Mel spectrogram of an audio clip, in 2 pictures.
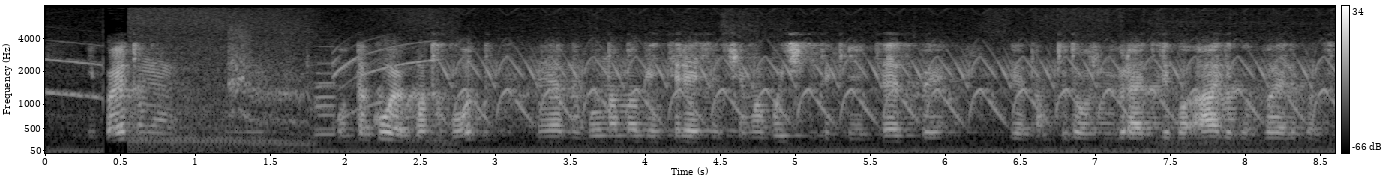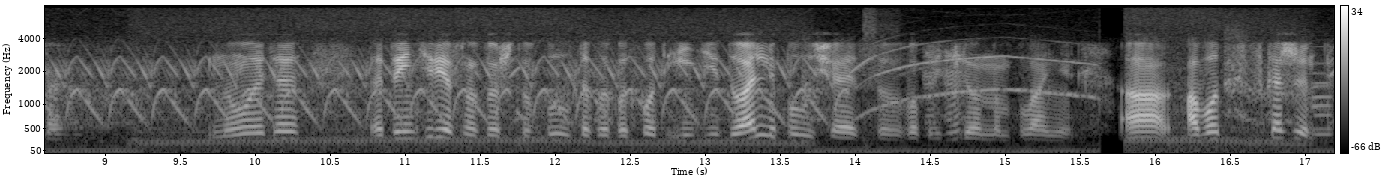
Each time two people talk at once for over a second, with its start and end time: none

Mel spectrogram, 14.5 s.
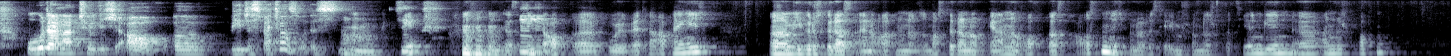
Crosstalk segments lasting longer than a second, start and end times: none

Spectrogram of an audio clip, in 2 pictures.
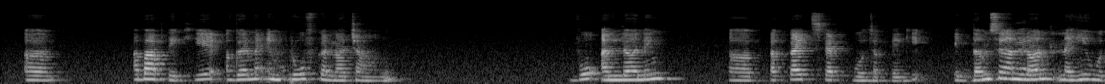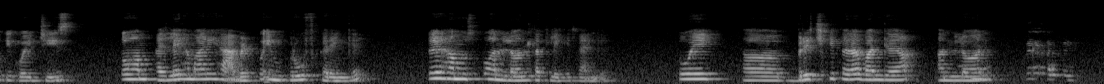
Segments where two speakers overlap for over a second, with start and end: none

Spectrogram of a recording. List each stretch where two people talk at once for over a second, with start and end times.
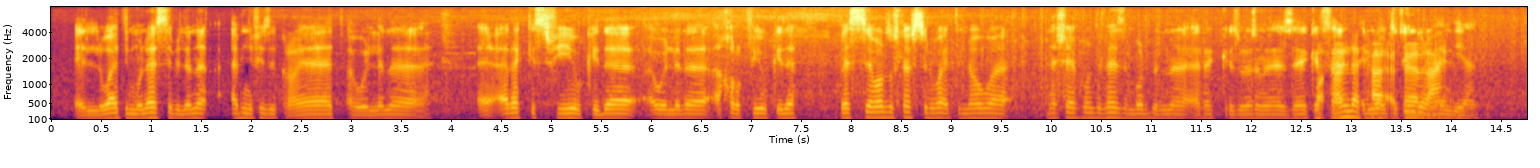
12.8-14.2

